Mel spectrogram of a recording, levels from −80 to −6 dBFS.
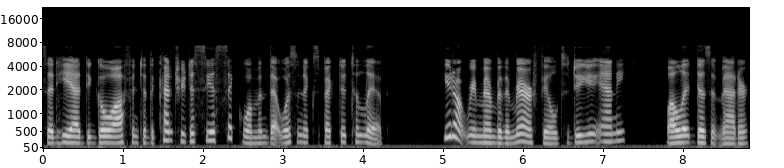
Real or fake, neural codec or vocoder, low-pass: real; none; 7.2 kHz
